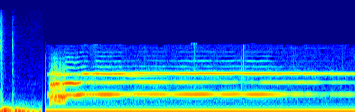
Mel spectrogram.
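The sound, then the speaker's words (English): A werewolf howl used as a Halloween sound-guessing puzzle: a short burst of noise gives way to one long, steady, high-pitched howl that holds a wavering tone for several seconds. “It's the GSA werewolf named Maximilian.”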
